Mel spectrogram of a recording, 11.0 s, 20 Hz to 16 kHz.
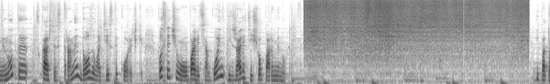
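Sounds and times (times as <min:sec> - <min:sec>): steaks sizzling in oil: 0:06.1 - 0:10.6.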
